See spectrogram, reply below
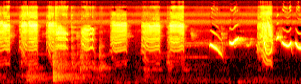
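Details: Harsh, rasping chatter from a young wild Common Iora, used to lure wild birds: seven scratchy bursts in quick series, then clear slurred whistles sweeping down and up, with a final looping note.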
